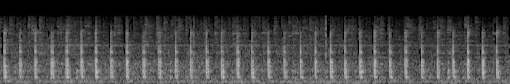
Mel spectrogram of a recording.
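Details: 1956 Chrysler New Yorker up on stands, heard from the trunnion side and the rear axle side; sharp, even knocking about three per second, a drivetrain knock with cause not pinned down.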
